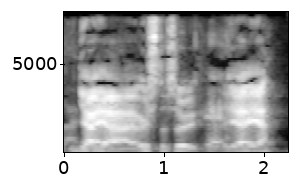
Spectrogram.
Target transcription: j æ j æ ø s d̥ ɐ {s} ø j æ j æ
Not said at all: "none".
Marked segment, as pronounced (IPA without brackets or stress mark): s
